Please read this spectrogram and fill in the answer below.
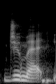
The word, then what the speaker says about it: Dummett: Dumit, yeah. – How do you spell it? – D-U-M-M-E-T-T.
